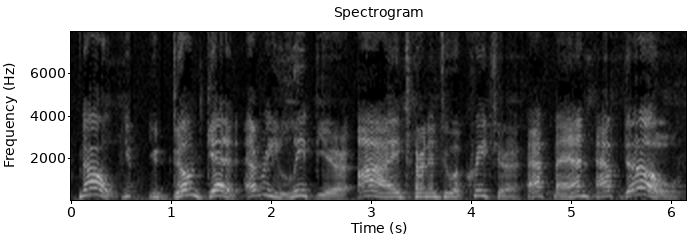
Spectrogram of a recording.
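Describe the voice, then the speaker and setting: Man as a high-pitched, flustered, hapless salesman. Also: sing-song, unhurried, bright, forceful tone, breathy edge, full character voice. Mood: anguished melodrama. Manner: earnest, flustered, stammering. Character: hapless melodramatic shoe salesman cursed as a dough monster. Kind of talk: comic old-time radio play acting.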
